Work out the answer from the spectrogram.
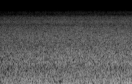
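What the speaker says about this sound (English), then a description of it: "Virgin Creek Falls" Virgin Creek Falls, a waterfall in Alaska, gives off a steady, loud rushing roar of falling water, constant and unbroken with no voices.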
